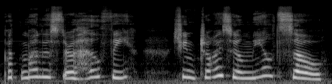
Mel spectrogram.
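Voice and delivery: cling to hope against the doctor; desperate pleading. Acted. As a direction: daughter begs doctor that mother will recover.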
